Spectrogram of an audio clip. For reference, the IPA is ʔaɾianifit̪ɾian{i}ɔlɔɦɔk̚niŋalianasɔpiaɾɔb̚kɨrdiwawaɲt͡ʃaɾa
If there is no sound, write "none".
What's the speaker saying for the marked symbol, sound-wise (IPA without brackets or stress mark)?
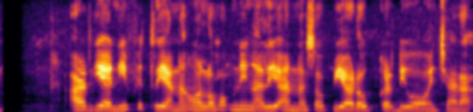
a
